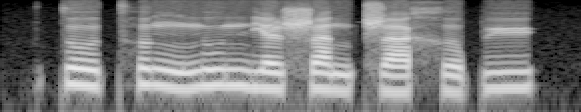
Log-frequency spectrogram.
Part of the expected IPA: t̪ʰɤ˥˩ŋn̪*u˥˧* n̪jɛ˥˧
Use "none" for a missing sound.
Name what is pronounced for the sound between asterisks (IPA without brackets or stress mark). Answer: u˥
